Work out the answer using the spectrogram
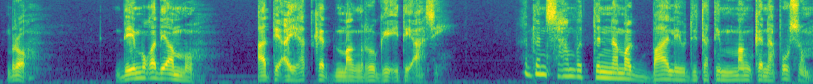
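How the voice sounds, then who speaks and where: Frank advising friend, Filipino accent, radio drama, husky, lively intonation, dry sound. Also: male voice, fairly low pitch, moderate pace, long pauses, no room sound.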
